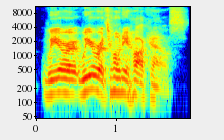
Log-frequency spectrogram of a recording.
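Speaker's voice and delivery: ordinary talk, nothing marked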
